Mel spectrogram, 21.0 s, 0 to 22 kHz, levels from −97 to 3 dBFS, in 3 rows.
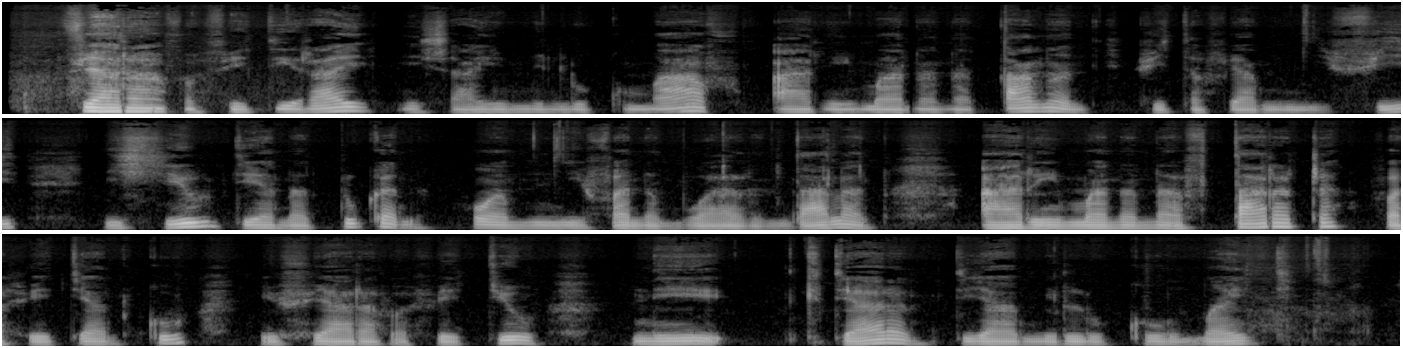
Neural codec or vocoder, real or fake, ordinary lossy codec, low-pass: vocoder, 44.1 kHz, 128 mel bands every 512 samples, BigVGAN v2; fake; MP3, 96 kbps; 19.8 kHz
